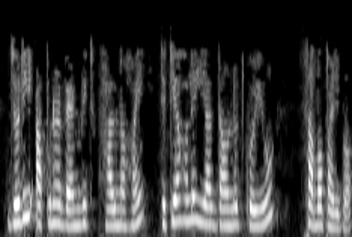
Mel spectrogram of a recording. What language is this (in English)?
Assamese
